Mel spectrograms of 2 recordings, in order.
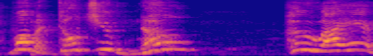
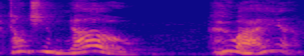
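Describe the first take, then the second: First: Jesus proclaiming, not boasting; bold declaration. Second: Slow, soft "Don't you know who I am?"; quietly sincere, slow, no boasting; gentle revealing. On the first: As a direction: call out "woman" with full authority. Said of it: "doesn't have an ounce of pride or arrogance". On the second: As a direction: reveal it tenderly, no pride. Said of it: "He's actually just revealing something to her". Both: Acted.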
